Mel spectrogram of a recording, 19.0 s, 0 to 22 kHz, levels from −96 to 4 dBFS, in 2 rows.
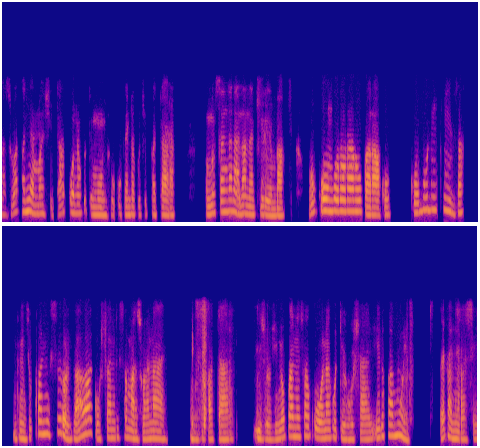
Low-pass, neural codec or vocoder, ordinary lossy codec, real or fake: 5.4 kHz; codec, 32 kHz, 1.9 kbps, SNAC; Opus, 32 kbps; fake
